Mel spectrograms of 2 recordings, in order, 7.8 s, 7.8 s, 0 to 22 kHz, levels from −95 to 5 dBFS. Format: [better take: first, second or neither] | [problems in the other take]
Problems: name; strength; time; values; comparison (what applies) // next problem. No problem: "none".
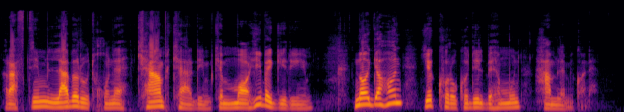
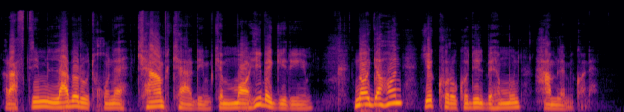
first | distortion; slight; 10 dB below the speech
